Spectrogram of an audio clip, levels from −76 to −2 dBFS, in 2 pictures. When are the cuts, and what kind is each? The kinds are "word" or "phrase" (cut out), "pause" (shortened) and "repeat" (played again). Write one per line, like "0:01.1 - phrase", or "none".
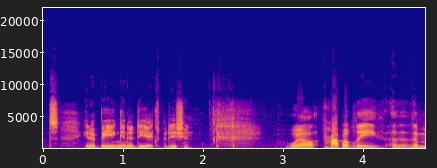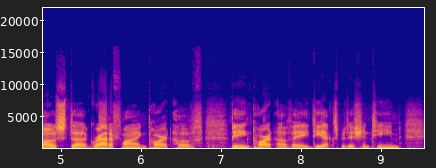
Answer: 0:03.5 - word
0:07.1 - word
